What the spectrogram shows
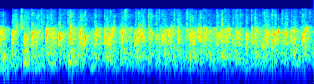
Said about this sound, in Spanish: Un aplauso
